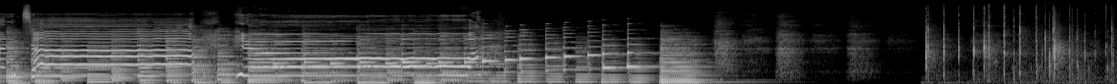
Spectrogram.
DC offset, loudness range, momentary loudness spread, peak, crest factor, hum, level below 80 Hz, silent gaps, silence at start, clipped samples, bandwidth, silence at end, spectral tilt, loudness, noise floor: under 0.1%; 17 LU; 18 LU; -4 dBFS; 16 dB; none; -40 dBFS; none; 0 s; under 0.1%; 18 kHz; 0.05 s; -4.5 dB/octave; -18 LUFS; -58 dBFS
